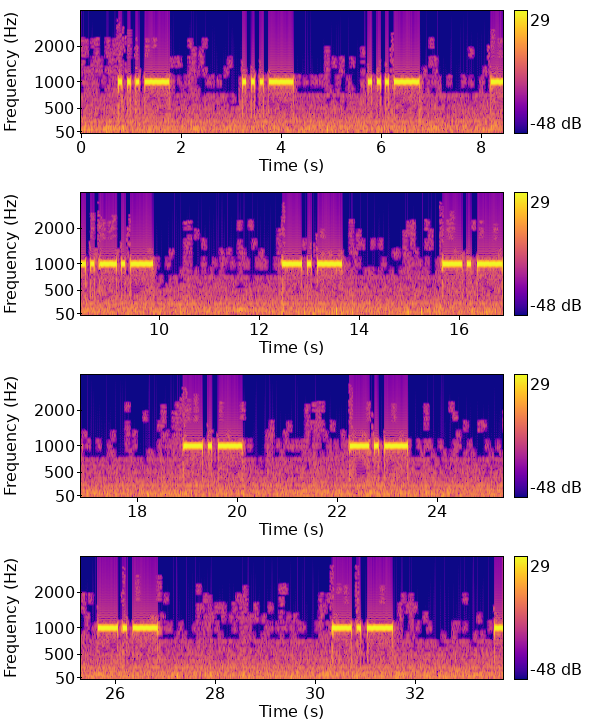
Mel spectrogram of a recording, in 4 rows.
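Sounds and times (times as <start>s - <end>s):
morse code beeps: 0.7s - 1.8s, 3.2s - 4.3s, 5.7s - 6.8s, 8.2s - 9.9s, 12.4s - 13.7s, 15.6s - 16.9s, 18.9s - 20.2s, 22.2s - 23.4s, 25.7s - 26.9s, 30.3s - 31.6s, 33.6s - 33.7s.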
